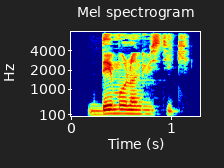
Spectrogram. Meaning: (adjective) demolinguistic; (noun) demolinguistics
- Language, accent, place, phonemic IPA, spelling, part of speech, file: French, France, Lyon, /de.mɔ.lɛ̃.ɡɥis.tik/, démolinguistique, adjective / noun, LL-Q150 (fra)-démolinguistique.wav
